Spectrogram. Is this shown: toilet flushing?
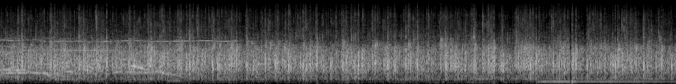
no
